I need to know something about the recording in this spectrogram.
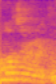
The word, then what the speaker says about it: majority: 원래 이게 무조건 더 머저리티 오브거든요. 근데 항상 머저리티 오브를 적더라고요. 하시면 바로 감정이에요. 알겠죠? 무조건 더 머저리티 오브. 또 두 번째로 실수하는 건 뭐냐면 메저리티라고 읽어요. 메저리티가 아니라 머저리티예요.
